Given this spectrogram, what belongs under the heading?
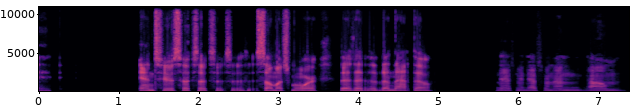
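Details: Adult male speech-language pathologist who has stuttered since age eight, had off-and-on speech therapy into his early twenties, and deliberately lets his stutter show; stuttering with repetitions of sounds, words and phrases.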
